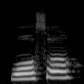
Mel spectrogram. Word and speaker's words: Walsall: Walsall.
